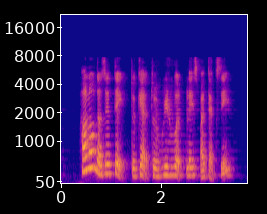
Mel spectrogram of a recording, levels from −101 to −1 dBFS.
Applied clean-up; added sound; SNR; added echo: neural mask model DeepFilterNet 3.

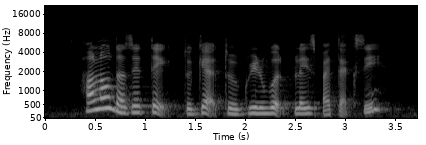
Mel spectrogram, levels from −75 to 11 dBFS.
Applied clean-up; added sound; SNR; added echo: none; none; none; none.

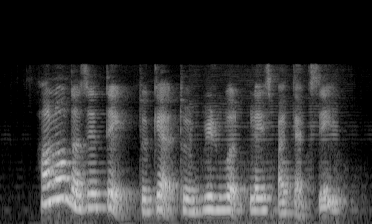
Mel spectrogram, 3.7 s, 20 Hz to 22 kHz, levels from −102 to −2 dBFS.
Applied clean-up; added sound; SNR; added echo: neural separator model SepFormer DNS4.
